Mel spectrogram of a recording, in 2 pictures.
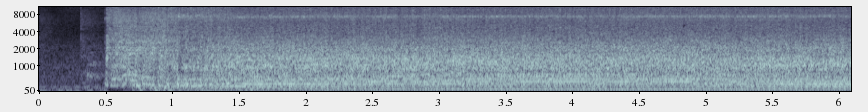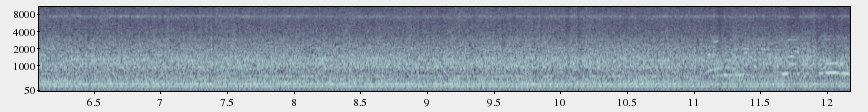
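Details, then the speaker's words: Old Briggs engine with Touch-N-Mow spring starter under the tank: catches at once and settles into a steady high idle, with a light grinding, cackling rattle as the starter spring rewinds after start, which is normal. "hear that grinding that cackling noise that's the engine rewinding this power powered spring starter on there which is underneath the tank"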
